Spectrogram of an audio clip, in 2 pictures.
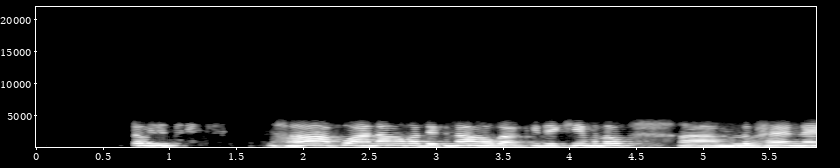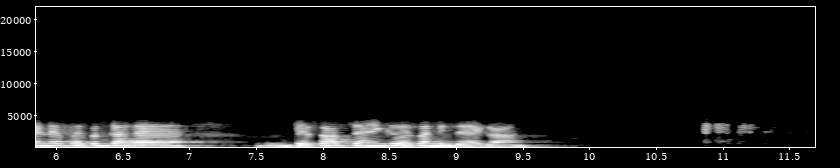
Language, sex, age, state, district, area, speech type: Hindi, female, 18-30, Uttar Pradesh, Varanasi, rural, conversation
